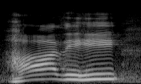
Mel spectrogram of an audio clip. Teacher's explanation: ہا حلق کے سب سے نیچے والے حصے سے ادا ہوتا ہے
